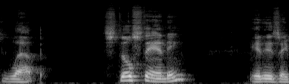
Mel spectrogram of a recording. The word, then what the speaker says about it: Leap: and they lived at this Castle it's called LEP Castle it's spelled e-l-e-a-p all right but it's pronounced LEP Still Standing it is a private residence today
